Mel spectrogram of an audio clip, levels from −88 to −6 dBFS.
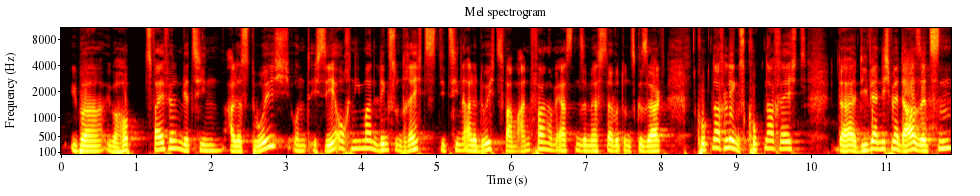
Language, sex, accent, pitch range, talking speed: German, male, German, 130-160 Hz, 205 wpm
